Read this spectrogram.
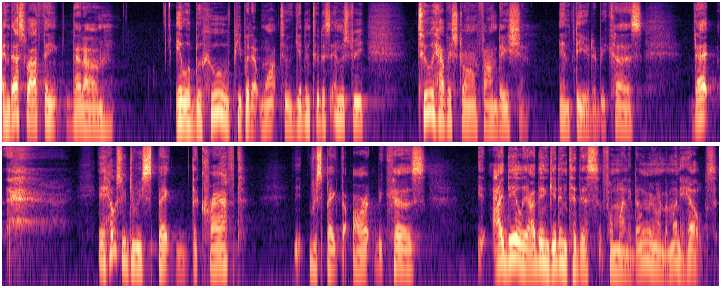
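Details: Adult male actor with stuttering since childhood that persists; stutters in this passage while trying to recall names, saying he is not nervous; stuttering.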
